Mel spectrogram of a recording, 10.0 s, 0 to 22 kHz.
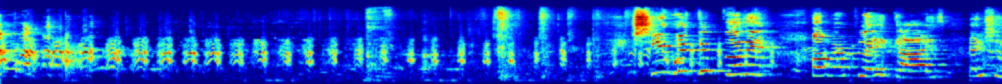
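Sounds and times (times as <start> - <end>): pulsing laughter: 0.0 - 8.8.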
